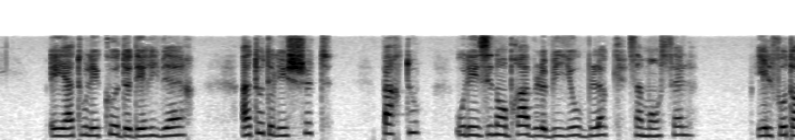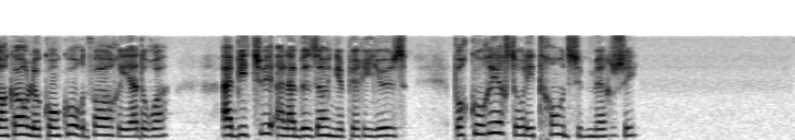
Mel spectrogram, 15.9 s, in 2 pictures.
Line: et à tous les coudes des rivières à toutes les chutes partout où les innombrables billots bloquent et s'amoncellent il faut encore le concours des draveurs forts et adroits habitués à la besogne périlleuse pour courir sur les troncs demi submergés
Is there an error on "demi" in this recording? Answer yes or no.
yes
